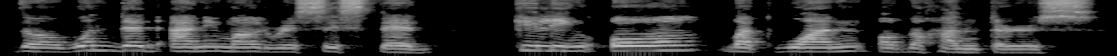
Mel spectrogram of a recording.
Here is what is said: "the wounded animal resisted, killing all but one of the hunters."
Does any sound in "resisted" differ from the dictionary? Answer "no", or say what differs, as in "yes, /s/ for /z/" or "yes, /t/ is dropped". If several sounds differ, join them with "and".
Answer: yes, /s/ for /z/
